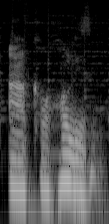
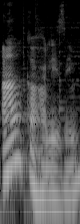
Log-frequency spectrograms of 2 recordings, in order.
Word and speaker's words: alcoholism: only cure for alcoholism not alcoholism but alcoholism stressed on the first syllable is abstinence from alcohol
